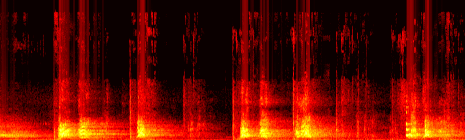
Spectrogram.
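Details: Angry pug barking in sharp, harmonic bursts, single and doubled barks clustered in four bouts spaced one to two seconds apart, over a faint low steady hum.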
